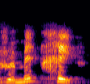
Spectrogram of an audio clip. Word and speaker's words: je mettrai: فla lettre R كنطقوها بحال حرف الخاء. كنقول je mettrai. ماشي je mettrai. Normalement, هي la lettre R. ولكن كنقراوها ب je mettrai.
